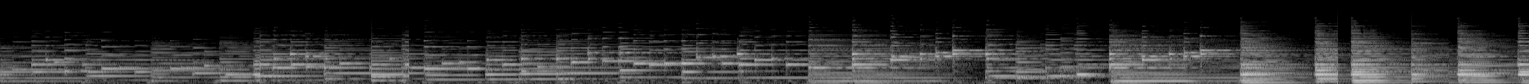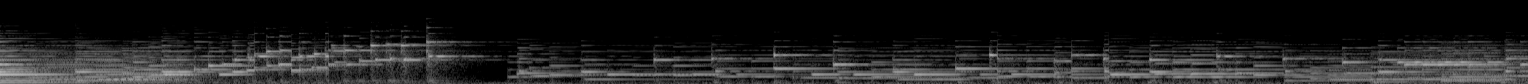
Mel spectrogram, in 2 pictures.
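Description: The music gets shuffled from 2.60 to 4.09 s: chunks out of order, with one 372 ms chunk landing three chunks late, so nothing's missing but the sequence jumbles at the hard joins. A short glitch at 4.77–4.79 s is damaged data in a compressed stream, where the decoder misreads corrupted frames and searches for the next frame header to resync. It recurs at 7.33 s. More reordering follows at 13.38–14.49 s (two chunks late), another blip at 15.64 s, and reordering at 17.83–18.58 s (one chunk late). Corrupted-data glitches come at 20.57 and 23.02 s, and the last shuffle runs 25.26–26.38 s, two chunks late.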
